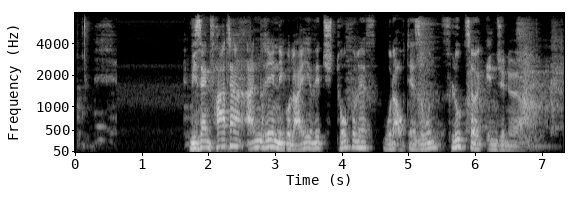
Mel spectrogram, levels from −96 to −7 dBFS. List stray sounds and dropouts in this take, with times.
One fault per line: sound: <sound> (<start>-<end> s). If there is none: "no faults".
no faults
